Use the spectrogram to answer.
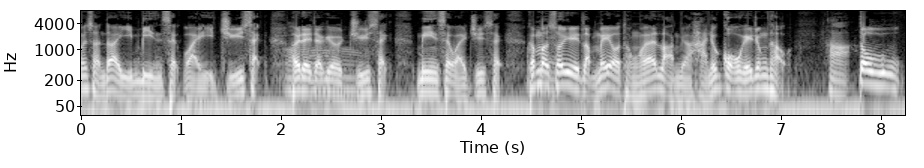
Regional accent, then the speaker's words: Hong Kong; 大概几我哋香港人嘅标准咧

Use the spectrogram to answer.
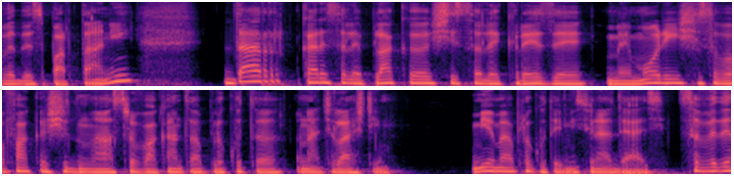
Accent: Drobeta-Turnu Severin, Mehedinți County, Romania; Deci noi severinenii, cei care venim din cel mai, cum să zic eu, de la cea mai dulce climă a României, că acolo nici iarna nu e foarte frig, nici vara nu e foarte cald

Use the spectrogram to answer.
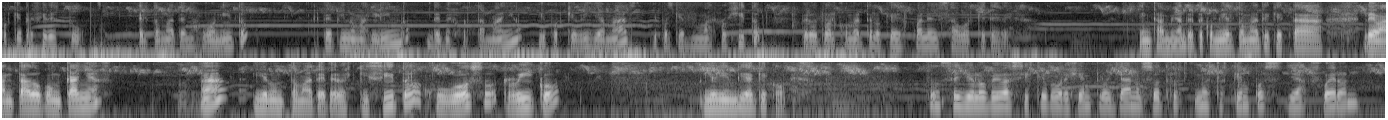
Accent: Valle de Azapa, Arica y Parinacota, Chile; Soy nacida y criada en el Valle de Azapa, vengo de una familia afrodescendiente, luchadora

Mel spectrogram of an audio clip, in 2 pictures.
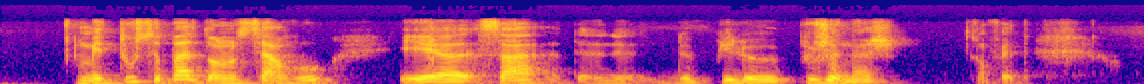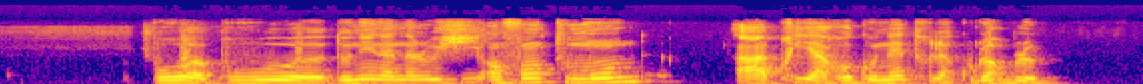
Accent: Vietnam; Pour ceux qui ne savent pas, je parle vietnamien, je suis vietnamien.

